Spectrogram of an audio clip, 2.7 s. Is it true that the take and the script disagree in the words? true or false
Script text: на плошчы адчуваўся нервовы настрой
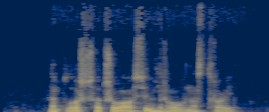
false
